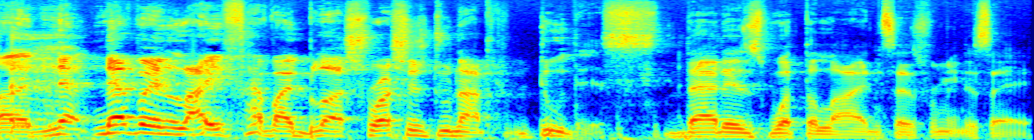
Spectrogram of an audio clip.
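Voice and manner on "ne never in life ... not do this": loud, put-on Russian accent throughout. Asked for their best Russian accents, reading a line in a put-on Russian accent. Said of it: "Do your best Russian accents".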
